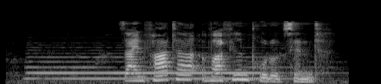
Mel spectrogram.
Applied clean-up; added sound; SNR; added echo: none; Boat, Water vehicle; 6 dB; none.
